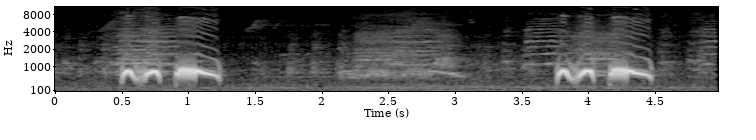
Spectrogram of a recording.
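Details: Decoy spotted dove giving a calling coo used to lure wild doves: two short hooting notes followed by a longer, slightly falling coo. The phrase is repeated about three seconds later, with faint background sounds between.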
